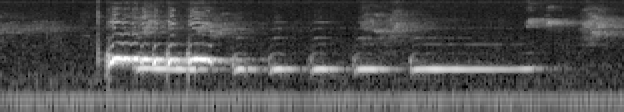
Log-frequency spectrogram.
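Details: Local zebra dove singing to draw an answer from a rival: a loud bubbling trill slides straight into five short coos and a longer sustained final note, with a steady faint hum.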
